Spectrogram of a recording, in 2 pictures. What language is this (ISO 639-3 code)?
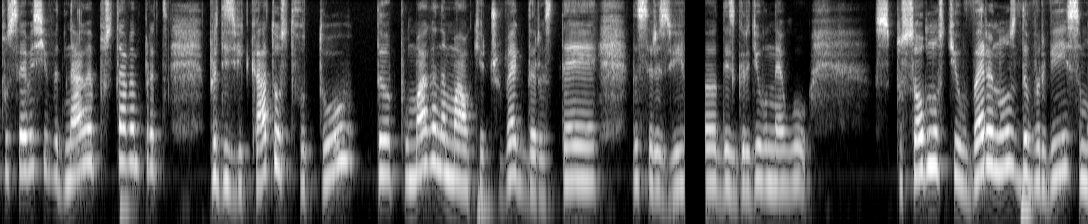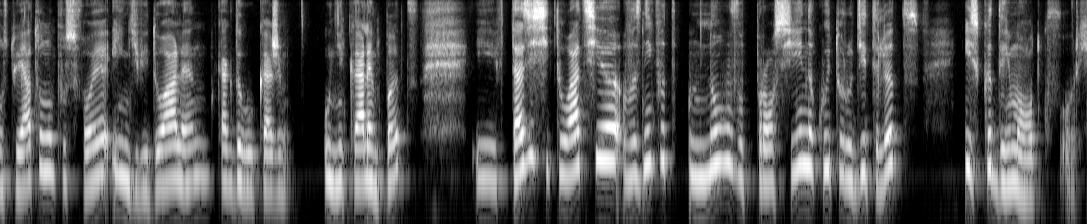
bul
